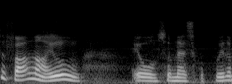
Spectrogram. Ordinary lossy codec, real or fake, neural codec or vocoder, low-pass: none; fake; codec, 16 kHz, 0.5 kbps, FunCodec, trained on LibriTTS, 25 frames a second; none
